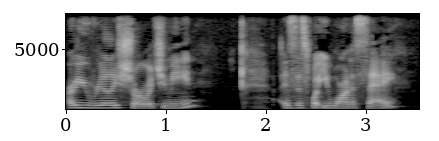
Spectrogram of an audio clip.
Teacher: I'm giving sort of a more even tone because I don't want the person to doubt what I have to say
